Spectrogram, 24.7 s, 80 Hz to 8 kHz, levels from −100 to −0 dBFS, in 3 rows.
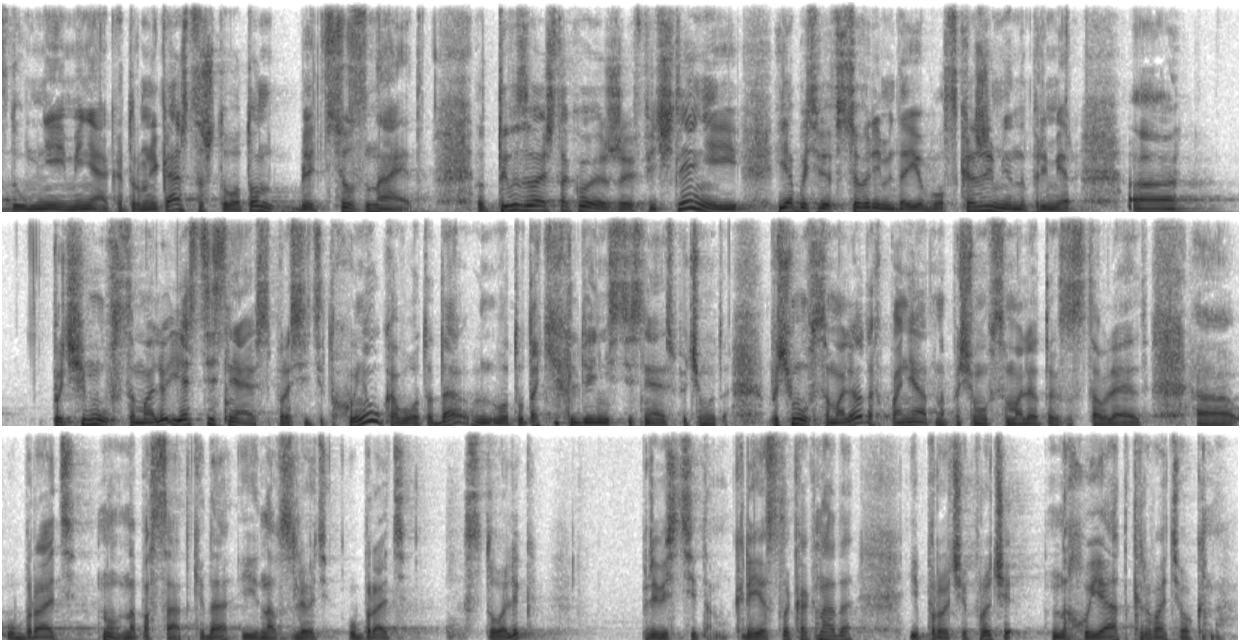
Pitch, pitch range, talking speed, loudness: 110 Hz, 100-130 Hz, 185 wpm, -22 LUFS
